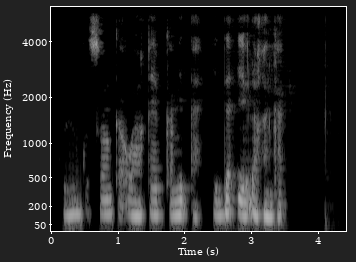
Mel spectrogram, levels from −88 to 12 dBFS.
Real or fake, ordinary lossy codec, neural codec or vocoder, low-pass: real; none; none; 5.4 kHz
